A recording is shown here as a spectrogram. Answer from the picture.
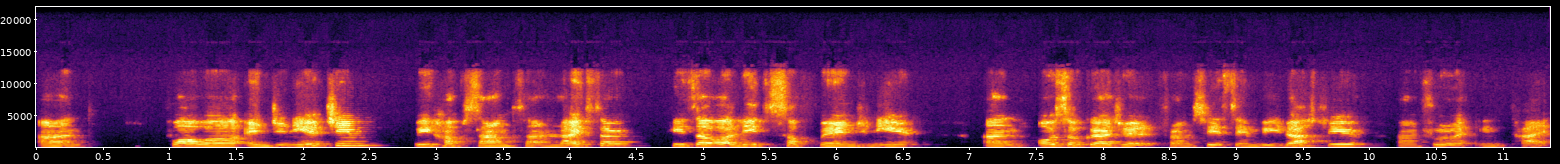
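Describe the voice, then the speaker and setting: A woman with a Japanese accent speaks at a fairly high pitch with fairly even intonation. She leaves long, frequent pauses. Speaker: startup founder. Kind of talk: startup pitch presentation.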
